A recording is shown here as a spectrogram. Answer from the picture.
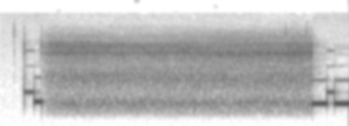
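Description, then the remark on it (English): A couple of short electronic tones as a radio on an FM channel has its squelch turned off, then a steady rush of standard FM static for about three seconds, closed off by another pair of quick beeps. Fairly loud, no voices. “Okay, so you heard it, it makes some tones, and when the squelch is opened up, then you could hear the FM, standard FM noise.”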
